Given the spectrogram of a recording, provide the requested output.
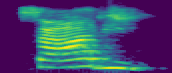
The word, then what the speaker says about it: sari: the sorry he says the sari pronounced sari with an accent with the accent on the a is the national costume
